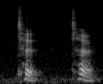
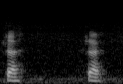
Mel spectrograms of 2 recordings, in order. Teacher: for the T in the States, it's not hard T like T, T, but it becomes softened. So it's gonna sound like R, R. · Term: tap T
